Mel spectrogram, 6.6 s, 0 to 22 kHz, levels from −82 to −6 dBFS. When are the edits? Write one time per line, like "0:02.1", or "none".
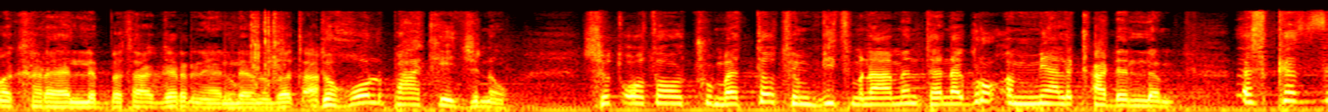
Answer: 0:01.6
